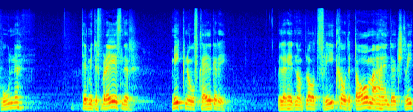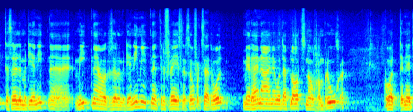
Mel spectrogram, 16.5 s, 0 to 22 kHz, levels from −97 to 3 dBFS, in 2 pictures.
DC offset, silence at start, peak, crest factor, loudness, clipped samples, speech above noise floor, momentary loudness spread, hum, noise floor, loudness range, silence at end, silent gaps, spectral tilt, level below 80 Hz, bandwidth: under 0.1%; 0 s; -4 dBFS; 18 dB; -23 LUFS; under 0.1%; 41 dB; 9 LU; none; -63 dBFS; 3 LU; 0 s; none; -6 dB/octave; -68 dBFS; 16 kHz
